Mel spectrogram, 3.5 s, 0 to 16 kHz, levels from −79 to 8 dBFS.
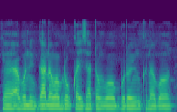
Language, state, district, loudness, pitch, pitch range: Kokborok, Tripura, West Tripura, -16 LUFS, 120 Hz, 120-125 Hz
